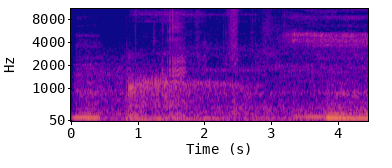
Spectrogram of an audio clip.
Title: Cat Snoring. Snore hard.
